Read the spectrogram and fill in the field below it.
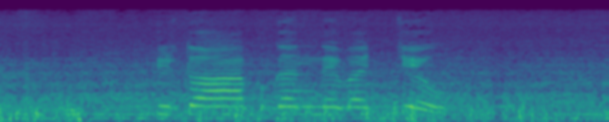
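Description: A young boy speaks close by in a high, whiny voice.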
